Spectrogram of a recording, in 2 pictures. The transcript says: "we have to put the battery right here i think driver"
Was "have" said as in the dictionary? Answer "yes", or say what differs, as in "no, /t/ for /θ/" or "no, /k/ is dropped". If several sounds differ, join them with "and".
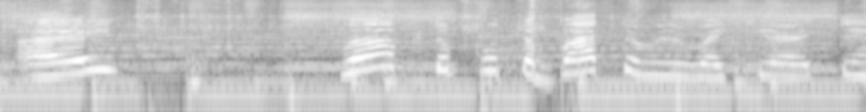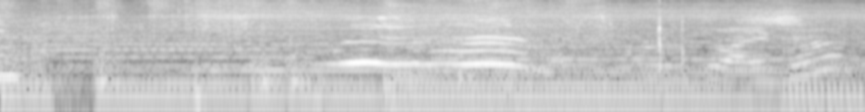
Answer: no, /p/ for /v/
